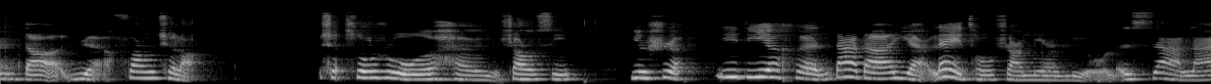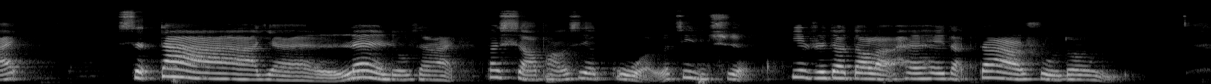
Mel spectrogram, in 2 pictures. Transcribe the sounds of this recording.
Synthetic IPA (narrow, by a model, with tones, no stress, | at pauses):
nd̪ə˧ɥɛ̰˨˩nfɑ˥ŋt͡ɕʰy˥˩lə̰˩˧ | sʊ˥ŋɻu˥˩xə˨˩nʂɑ˥ŋɕi˥n | i˥˧˩ʂɻ̩˥˧ | i˥˧t̪̬i˥˩xə˨˩nt̪a˥˩d̪ə˩jɛ˨˩nle˥˩ɪt͡sʰʊ˧˥ŋʂɑ˥˧ŋmjɛ˥˩nljo˧˥ʊlə̰˧ɕja˥˩la˧˥ɪ | ɕɛ˧˥t̪a˥˩ | jɛ˨˩nle˥˩ɪljo˧˥ʊɕja˥˩la˧˥ɪ | pa˥˩ɕjɑ˨˩ʊpʰɑ˧˥ŋɕjɛ˥˩kwɔ˨˩lə̰˦t͡ɕi˥˧nt͡ɕʰy˥˩ | i˥˩ʈ͡ʂɻ̩˧˥t̪ə˧˩t̪ɑ˥˩ʊlə˩xe˥ɪxe˥ɪd̪ə˧t̪a˥˧ʂu˥˩t̪ʊ˥˩ŋlḭ˨˩˦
